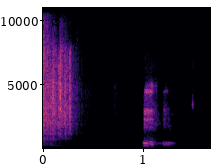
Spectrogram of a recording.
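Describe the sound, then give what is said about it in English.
A quick clatter of dice tumbling across a hard tabletop, loud, then fading out. After a short pause comes a brief voice-like sound and a tiny tick. “I didn't need more dice.”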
